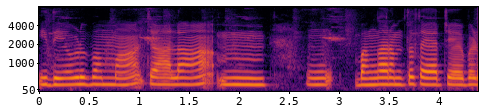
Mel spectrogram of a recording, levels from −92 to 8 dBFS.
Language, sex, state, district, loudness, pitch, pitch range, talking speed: Telugu, female, Andhra Pradesh, Visakhapatnam, -22 LUFS, 235 Hz, 230-240 Hz, 120 wpm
